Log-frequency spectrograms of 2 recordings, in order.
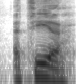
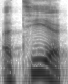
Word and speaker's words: Attia: We got, how do you pronounce the last name? Attia. Attia.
